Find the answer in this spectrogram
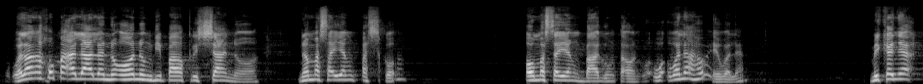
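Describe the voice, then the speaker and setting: A man with a high voice preaches with a Filipino accent, reading English Bible verses and then explaining them. He often turns to the congregation with questions and small jokes. He moves back and forth between loud, emphatic lines and quiet, soft asides. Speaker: pastor. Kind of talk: Tagalog sermon mixing in English.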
